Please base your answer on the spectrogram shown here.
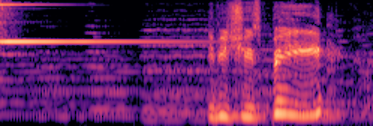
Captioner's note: bell ringing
